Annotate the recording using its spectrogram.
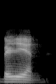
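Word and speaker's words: Belén: Yeah, it's pronounced Bellen.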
